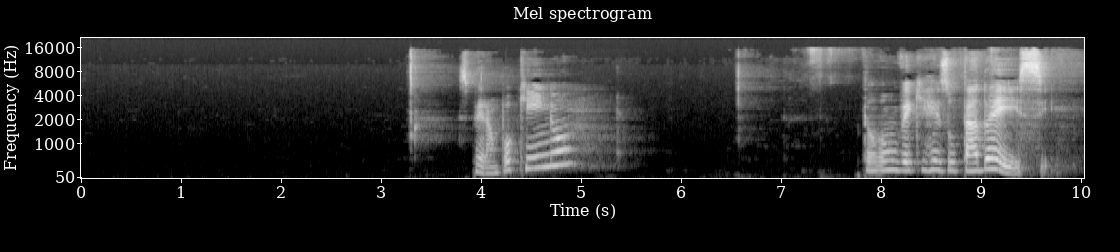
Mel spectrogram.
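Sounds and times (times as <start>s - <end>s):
woman speaking: 3.8s - 5.1s, 7.8s - 9.9s.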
